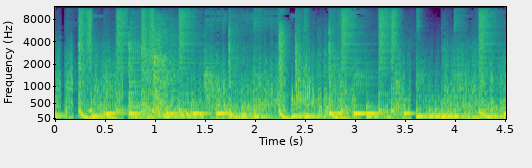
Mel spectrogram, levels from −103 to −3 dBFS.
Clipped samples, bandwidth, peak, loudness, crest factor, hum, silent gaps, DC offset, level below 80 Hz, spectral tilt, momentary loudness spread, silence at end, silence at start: under 0.1%; 11.5 kHz; 0 dBFS; -12 LUFS; 12 dB; none; none; under 0.1%; -22 dBFS; -6 dB/octave; 3 LU; 0 s; 0 s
